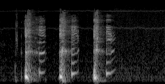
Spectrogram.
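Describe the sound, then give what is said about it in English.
A voice imitates a young kid coughing after one pull on a cigar: three quick, evenly spaced coughs, each a short voiced burst, moderately loud, followed by a brief quiet pause. “He was coughing like a little kid.”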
